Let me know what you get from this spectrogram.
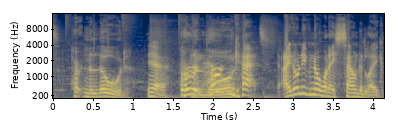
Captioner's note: exaggerated accent; overlapping, repeating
